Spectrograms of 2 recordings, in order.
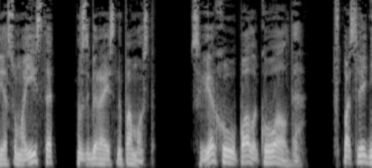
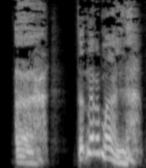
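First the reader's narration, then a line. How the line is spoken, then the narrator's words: Hoarse rasp. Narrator (Russian): прохрипел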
